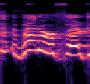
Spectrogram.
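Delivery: high squealing laugh into the words. Real, not acted. Vlogger laughing at Jalen's paused face, high squeals. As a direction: still cackling as you talk.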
